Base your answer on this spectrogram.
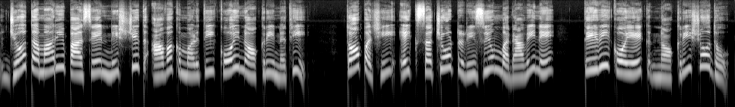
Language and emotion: Gujarati, neutral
